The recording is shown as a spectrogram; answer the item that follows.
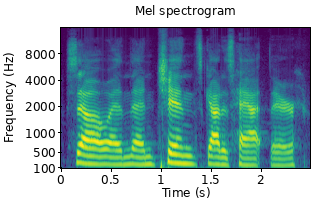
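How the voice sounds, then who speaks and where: A woman's voice: lowish voice, fairly even intonation, unhurried, clear, resonant tone, no echo. A woman chatting casually and informally as a live podcast host, with breezy, slangy talk. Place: home office.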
